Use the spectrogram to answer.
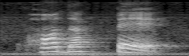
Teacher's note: Rodapé, o pé tem o som mais forte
